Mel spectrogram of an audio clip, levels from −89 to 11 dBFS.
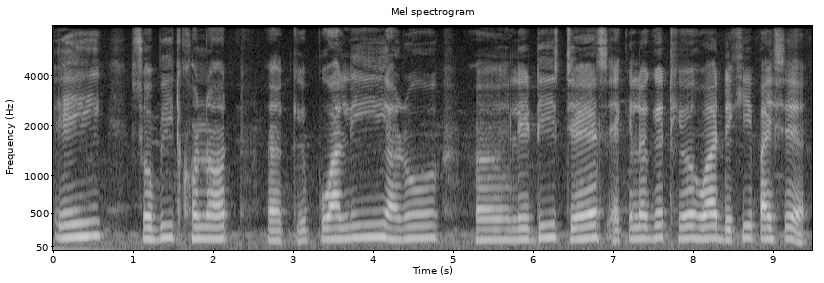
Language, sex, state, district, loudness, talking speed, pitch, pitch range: Assamese, male, Assam, Sonitpur, -17 LUFS, 90 wpm, 155 Hz, 140-165 Hz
